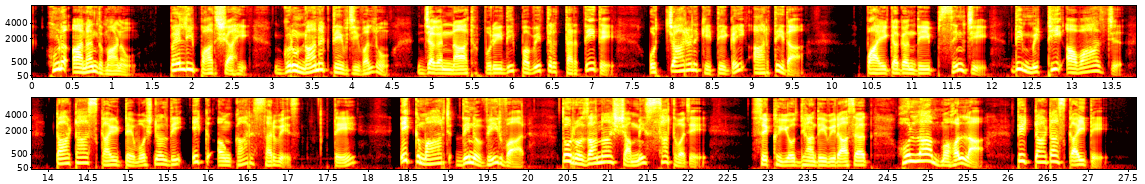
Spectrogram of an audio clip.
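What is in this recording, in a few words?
PUNJABI male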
